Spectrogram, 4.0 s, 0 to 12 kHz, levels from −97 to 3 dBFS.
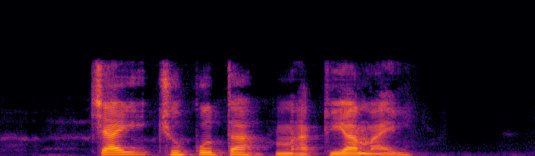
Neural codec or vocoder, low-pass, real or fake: codec, 16 kHz, 1 kbps, FunCodec, trained on LibriTTS, 50 frames a second; 7.2 kHz; fake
